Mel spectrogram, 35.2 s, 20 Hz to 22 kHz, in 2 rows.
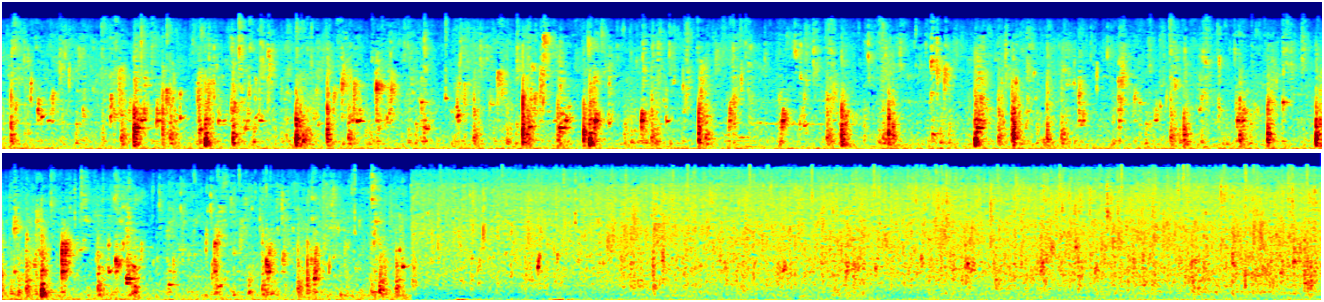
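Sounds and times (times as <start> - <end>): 
soft steady patter: 0.0 - 35.1
water from a rain leak dripping and splashing: 0.0 - 35.1
dense even hiss of falling water: 23.0 - 35.1.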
